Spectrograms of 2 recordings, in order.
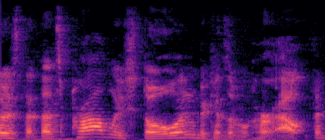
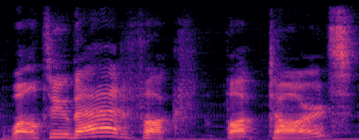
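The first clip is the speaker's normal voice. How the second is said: taunt; 5 semitones higher, much slower than usual. Retold or imitated. Subaru taunting the thugs.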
